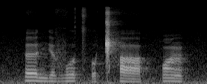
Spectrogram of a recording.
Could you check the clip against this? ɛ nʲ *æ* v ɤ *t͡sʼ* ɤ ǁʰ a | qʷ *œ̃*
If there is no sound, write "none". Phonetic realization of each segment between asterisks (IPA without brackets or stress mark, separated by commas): æ, t͡sʼ, œ̃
